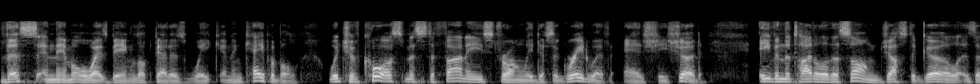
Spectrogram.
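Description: Using an ordinary speaking voice, this man holds a moderate pace, his pitch fairly low with ordinary variation. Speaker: radio host. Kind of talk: casual chat.

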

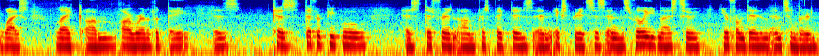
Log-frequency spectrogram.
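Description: A woman with a Samoan accent talks at a moderate pace.

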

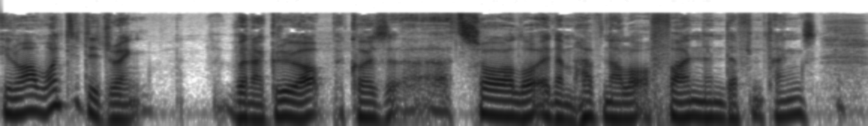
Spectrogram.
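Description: In a Scottish accent, a man speaks at a very fast pace with very even loudness. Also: medium pitch for a man, ordinary pitch variation. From Scotland, Glasgow. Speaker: recovering alcoholic. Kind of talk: testimony.

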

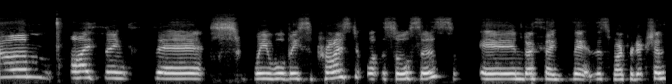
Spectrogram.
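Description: Speaking fairly slowly in a high pitch, a woman with a New Zealand accent keeps fairly even intonation in a dry, close sound with no echo. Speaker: radio co-host. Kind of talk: casual chat. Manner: hesitant, many fillers.

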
